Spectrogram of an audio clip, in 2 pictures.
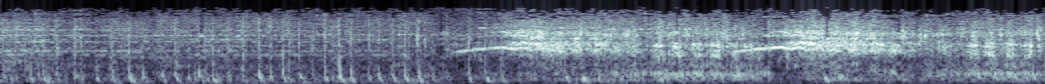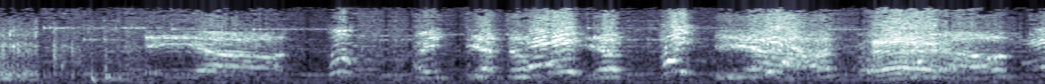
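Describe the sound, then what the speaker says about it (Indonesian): Horses of a mounted troop arriving at a rocky cliff-top at dusk, with steady hoofbeats, then repeated loud neighs and whinnies ringing out close by over a busy background. "serombongan pasukan berkuda datang ke tempat mereka"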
